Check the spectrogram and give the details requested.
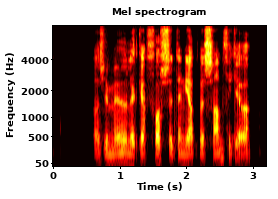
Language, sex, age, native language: Icelandic, male, 15, Icelandic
